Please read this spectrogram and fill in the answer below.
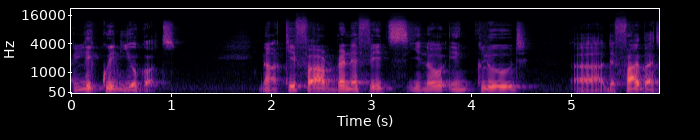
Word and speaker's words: kefir: It is spelled K-E-F-I-R, kefir.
